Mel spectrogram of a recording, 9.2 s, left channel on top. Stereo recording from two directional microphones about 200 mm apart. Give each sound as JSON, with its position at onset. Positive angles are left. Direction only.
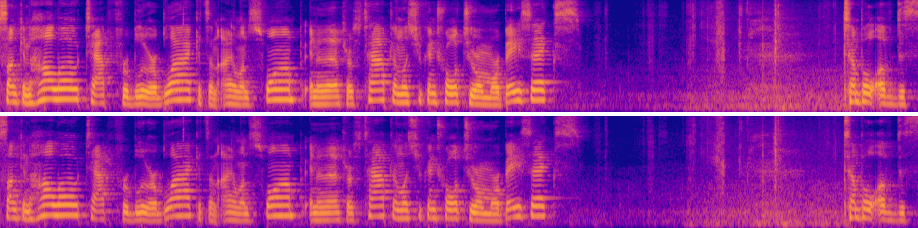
{"t": 0.0, "sound": "speech", "side_deg": 35}
{"t": 8.4, "sound": "speech", "side_deg": 35}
